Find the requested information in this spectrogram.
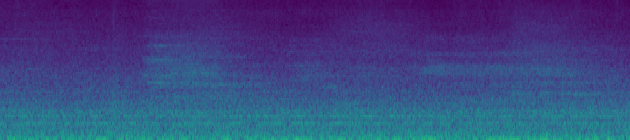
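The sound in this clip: Slow, airy breathing during a yoga session, a couple of soft breaths rising out of a steady low background hiss, faint and without speech.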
